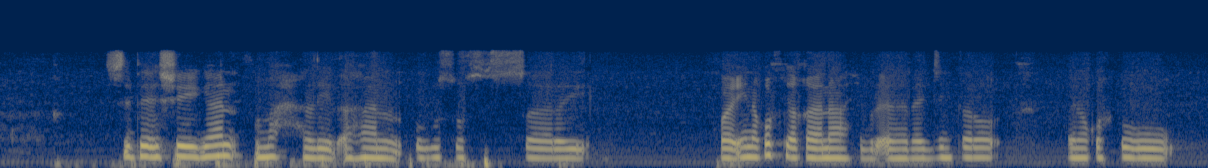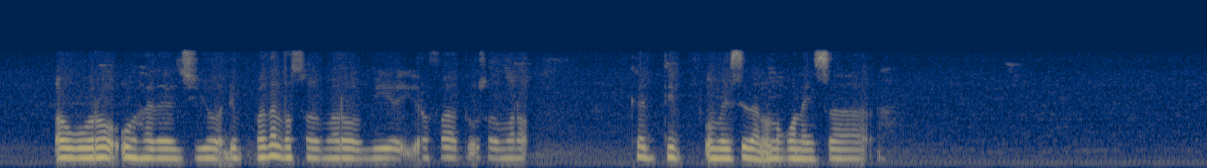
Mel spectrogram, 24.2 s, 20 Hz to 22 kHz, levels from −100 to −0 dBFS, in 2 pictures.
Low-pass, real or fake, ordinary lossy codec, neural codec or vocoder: 7.2 kHz; real; none; none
